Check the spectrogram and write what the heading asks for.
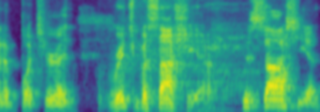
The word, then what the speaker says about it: Bisaccia: Bisaccia, there you go. I was going to say Bachachi, but that's good too.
